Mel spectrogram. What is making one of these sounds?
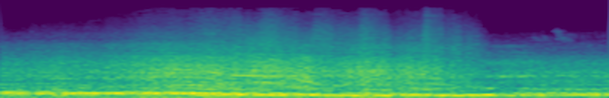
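A car whooshes past with a rising roar that fades.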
